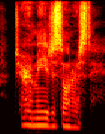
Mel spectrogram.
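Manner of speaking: breathy speech, sighed out on one exhale. Imitating a Vampire Diaries character's lines: imitating Nina Dobrev on an exhale. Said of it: "It's always the exhaling".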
